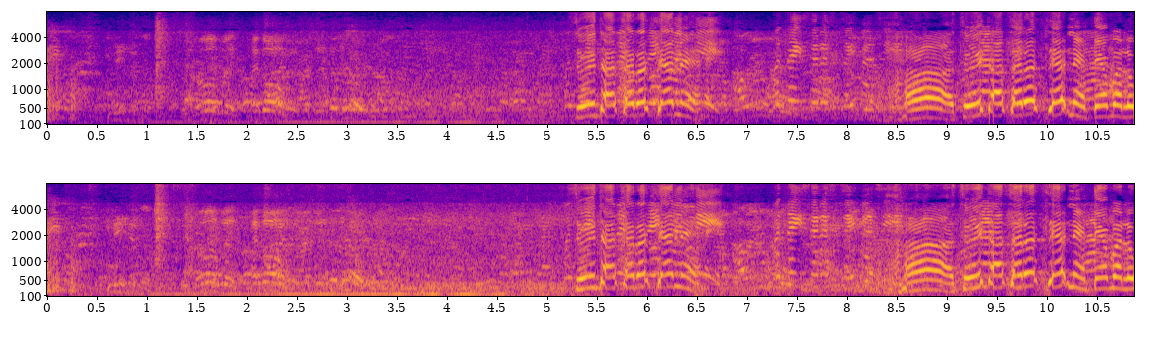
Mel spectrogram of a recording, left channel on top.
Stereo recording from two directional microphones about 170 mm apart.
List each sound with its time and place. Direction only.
5.3 s speech: centre (ahead or behind)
